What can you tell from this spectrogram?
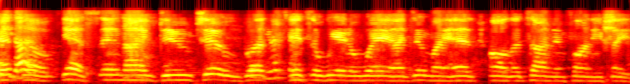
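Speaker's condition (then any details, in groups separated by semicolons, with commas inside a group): Brain injury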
